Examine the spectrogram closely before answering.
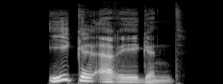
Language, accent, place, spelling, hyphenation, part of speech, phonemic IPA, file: German, Germany, Berlin, ekelerregend, ekel‧er‧re‧gend, adjective, /ˈeːkl̩ʔɛɐ̯ˌʁeːɡənt/, De-ekelerregend.ogg
- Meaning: disgusting, revolting, nauseating, sickening, repugnant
